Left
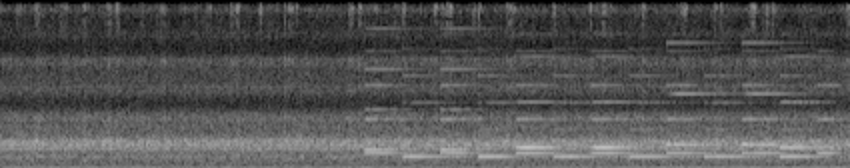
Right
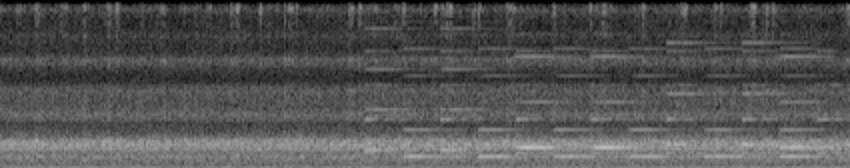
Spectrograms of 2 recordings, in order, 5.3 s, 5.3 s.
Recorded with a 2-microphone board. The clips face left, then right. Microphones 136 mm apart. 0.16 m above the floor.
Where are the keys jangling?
I don't hear keys jangling.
